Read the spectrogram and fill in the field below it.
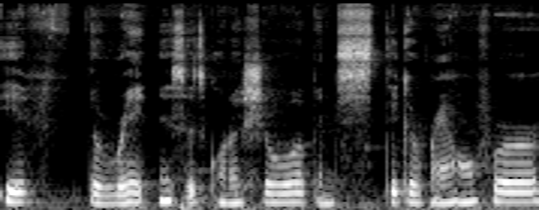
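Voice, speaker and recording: A woman speaks with a dark, mellow tone, a somewhat breathy quality and a fairly low pitch. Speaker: skincare video creator. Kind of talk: casual talk to camera. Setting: indoors at home, quiet room. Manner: whispered, soft-spoken.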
